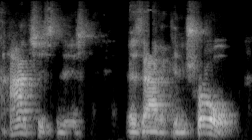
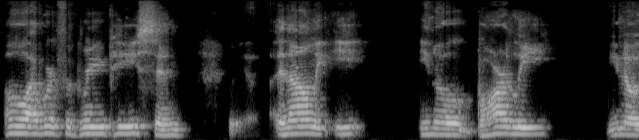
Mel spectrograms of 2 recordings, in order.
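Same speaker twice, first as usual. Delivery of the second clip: lightly voiced mock hippie, pitched up; mocking do-gooder; 3 semitones higher than usual. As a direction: parody a preachy do-gooder. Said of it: "You wanna be good person?".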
